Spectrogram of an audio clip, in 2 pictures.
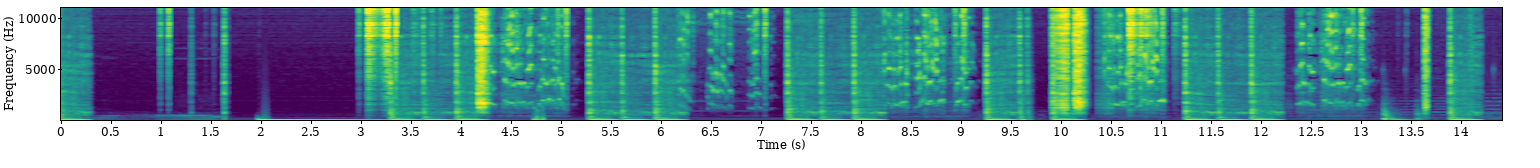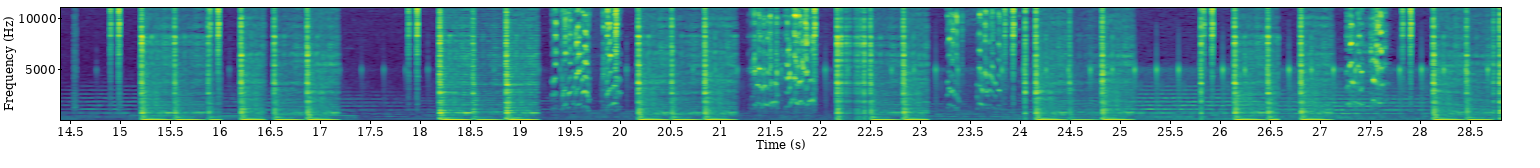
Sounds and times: Hum: 0.0 - 6.4.

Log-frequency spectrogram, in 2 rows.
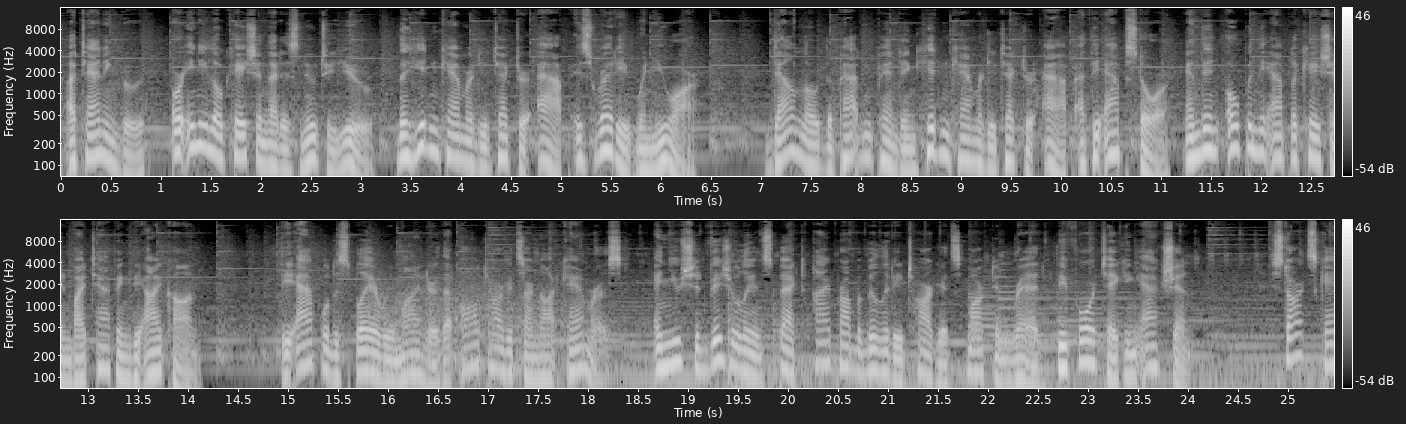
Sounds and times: Speech: 0.0 - 6.4, 7.1 - 14.2, 14.9 - 24.1, 24.8 - 25.4
Music: 0.0 - 25.4.

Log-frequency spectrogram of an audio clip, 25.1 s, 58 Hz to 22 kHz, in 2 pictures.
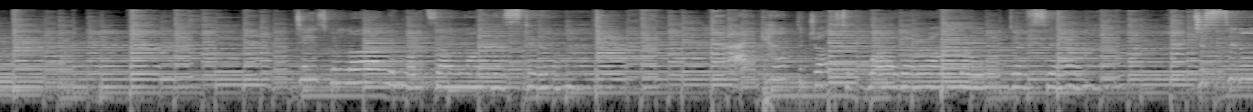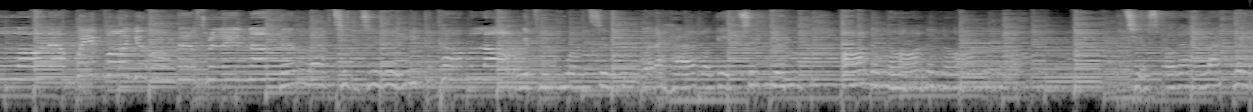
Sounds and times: Music: 0.0 - 25.0.

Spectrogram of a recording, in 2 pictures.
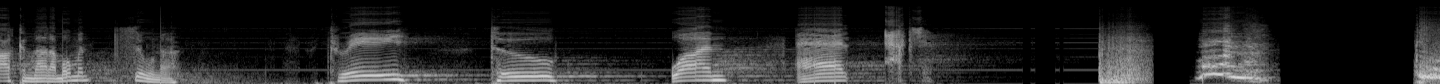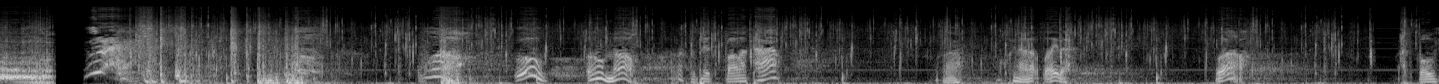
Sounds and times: Speech: 0.0 - 1.8, 3.3 - 4.2, 6.7 - 7.3, 8.0 - 9.4, 18.6 - 22.2, 23.8 - 25.3, 26.6 - 27.0, 28.4 - 28.7
Thump, thud: 11.0 - 11.6.

